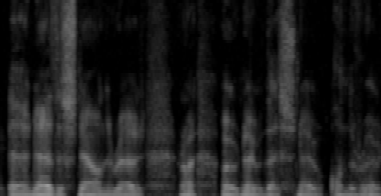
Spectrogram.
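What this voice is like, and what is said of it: Mimicked Hull accent. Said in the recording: “you're from Hull. I can tell straight away from that accent... in Hull people say things like”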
